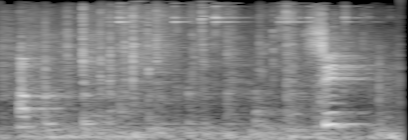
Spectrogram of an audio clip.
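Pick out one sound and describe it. A dog's claws tap on a wooden floor.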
